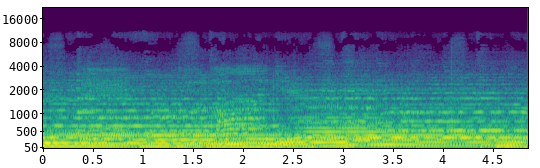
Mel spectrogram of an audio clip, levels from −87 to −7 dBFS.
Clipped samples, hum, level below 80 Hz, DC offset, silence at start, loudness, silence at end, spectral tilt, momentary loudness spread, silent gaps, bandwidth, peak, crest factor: under 0.1%; none; -24 dBFS; under 0.1%; 0 s; -14 LUFS; 0 s; -10 dB/octave; 2 LU; none; 7.4 kHz; -4 dBFS; 10 dB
